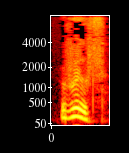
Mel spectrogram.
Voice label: "Roof", English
